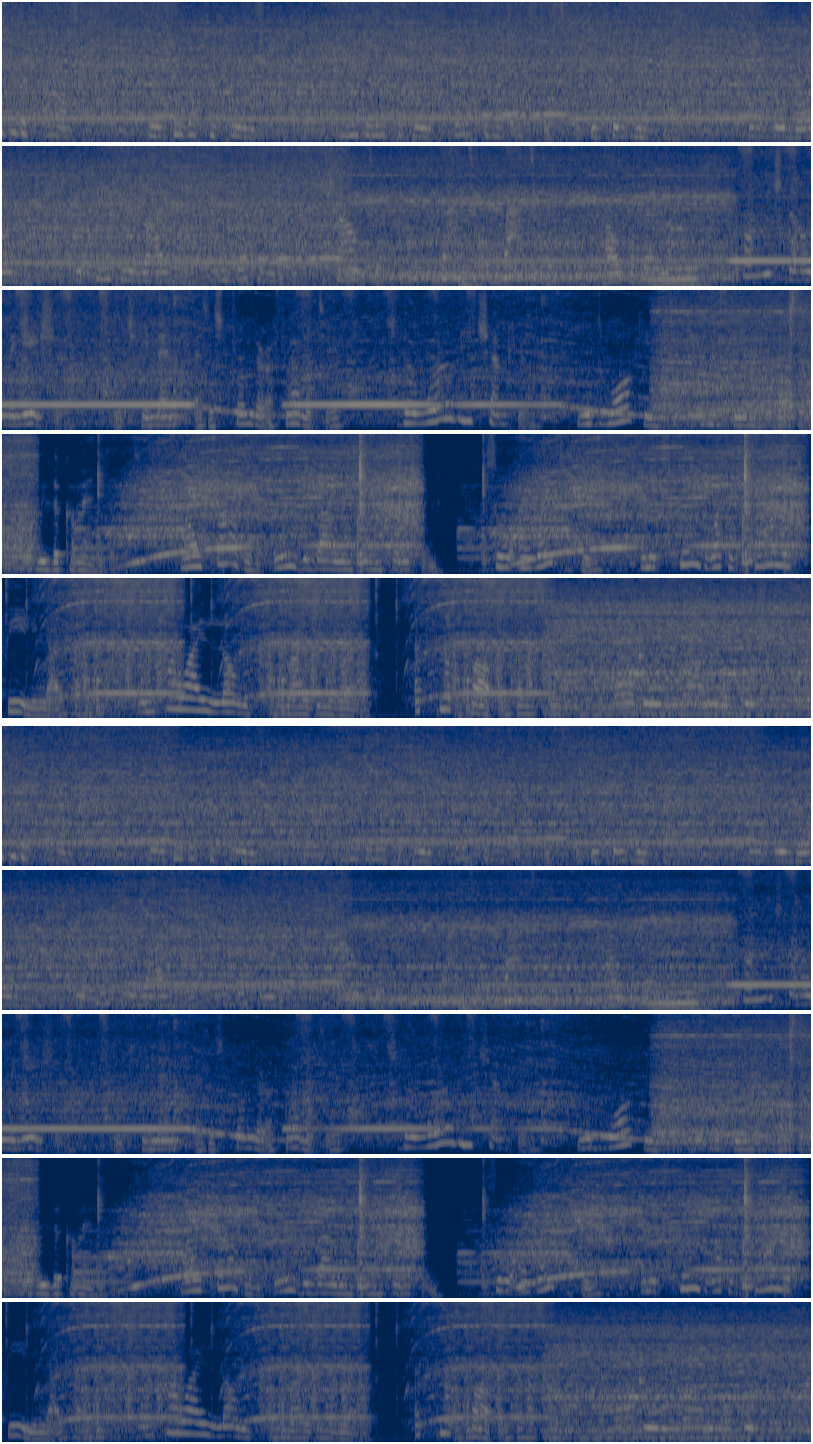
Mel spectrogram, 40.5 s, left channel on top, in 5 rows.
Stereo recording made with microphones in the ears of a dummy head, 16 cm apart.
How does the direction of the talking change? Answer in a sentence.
You can hear the talking stay in one place.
